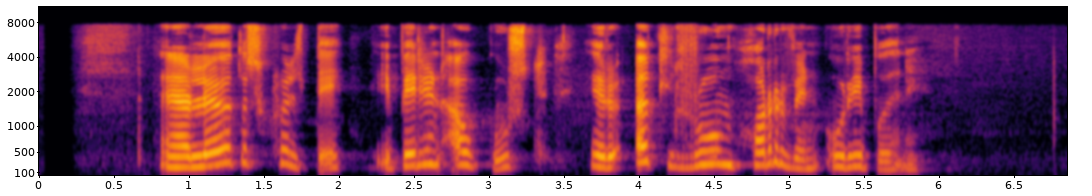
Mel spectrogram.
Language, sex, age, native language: Icelandic, female, 40-49, Icelandic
